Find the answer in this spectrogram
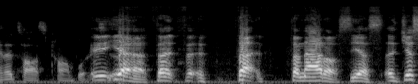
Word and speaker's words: Thanatos: So the term Thanatos complex, or I believe that's as correct a pronunciation as I can muster, close to the original Greek, would be Thanatos complex.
